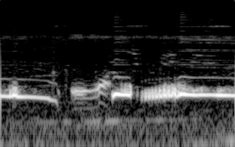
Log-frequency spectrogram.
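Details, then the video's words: Short passage of a white dove's vigorous cooing, recorded as a lure. A steady low hum fades, a brief wavering note follows, then a sharp note leads into a pulsed roll and a sustained tone. "SUARA PUTER PUTIH FULL GACOR || PANCINGAN AMPUH"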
